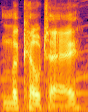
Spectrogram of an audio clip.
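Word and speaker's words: Miqo'te: the pronunciations on the characters if I'm not pronouncing them correctly so for the cat girls you're right it is makot okay uh AA was correct for the dragon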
